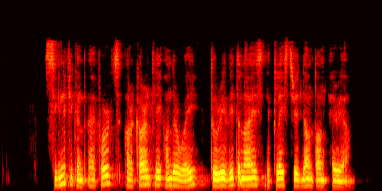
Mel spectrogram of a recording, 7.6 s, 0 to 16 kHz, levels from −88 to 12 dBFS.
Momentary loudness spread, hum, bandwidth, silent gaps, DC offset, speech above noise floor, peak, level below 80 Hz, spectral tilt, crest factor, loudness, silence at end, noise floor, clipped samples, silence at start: 10 LU; none; 7.4 kHz; none; under 0.1%; 65 dB; -2 dBFS; -58 dBFS; -7 dB/octave; 16 dB; -18 LUFS; 0.6 s; -82 dBFS; under 0.1%; 0.9 s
